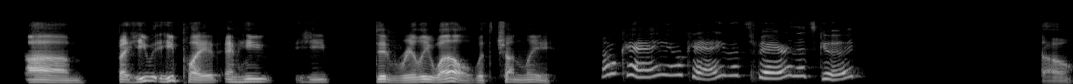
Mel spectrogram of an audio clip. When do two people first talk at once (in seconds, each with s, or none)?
none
